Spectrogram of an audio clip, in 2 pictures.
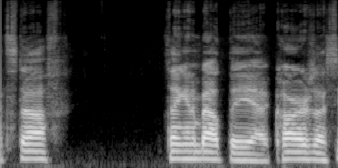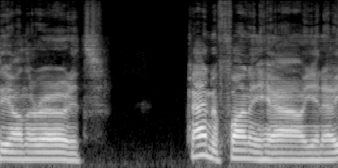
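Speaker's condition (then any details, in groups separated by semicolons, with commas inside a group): No condition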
